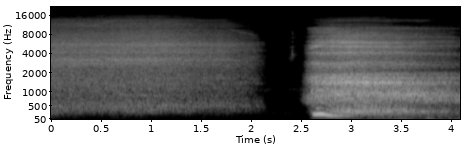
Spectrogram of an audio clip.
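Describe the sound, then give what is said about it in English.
A big, deep breath taken during a guided breathing exercise: two long, airy hisses of breath separated by a brief pause, the second one fuller and louder, with no talk. “Okay, so let's take a big deep breath into that.”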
